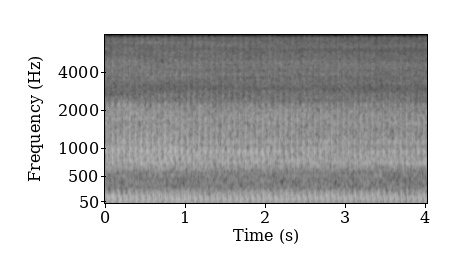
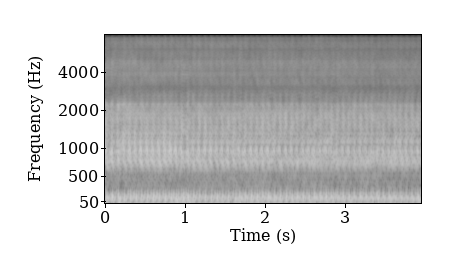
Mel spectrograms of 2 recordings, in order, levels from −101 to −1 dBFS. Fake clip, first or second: second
